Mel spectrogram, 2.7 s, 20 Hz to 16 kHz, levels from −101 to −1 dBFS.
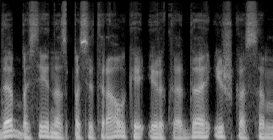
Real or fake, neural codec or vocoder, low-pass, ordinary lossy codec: real; none; 14.4 kHz; Opus, 32 kbps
